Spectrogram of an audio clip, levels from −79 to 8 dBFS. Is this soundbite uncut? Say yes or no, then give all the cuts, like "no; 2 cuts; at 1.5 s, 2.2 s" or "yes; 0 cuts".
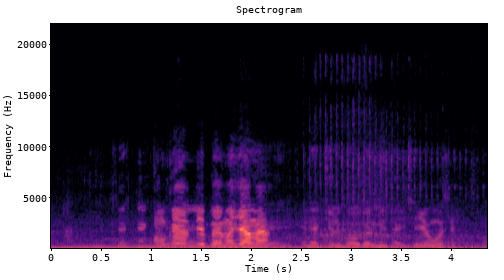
yes; 0 cuts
